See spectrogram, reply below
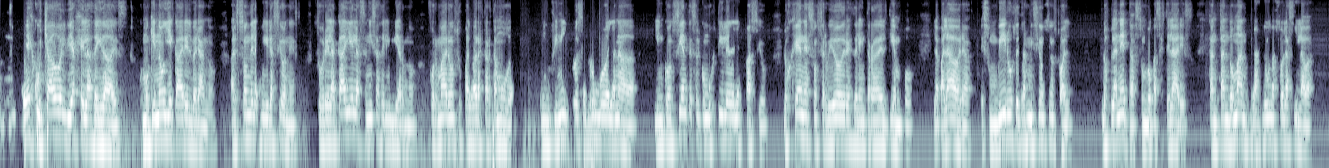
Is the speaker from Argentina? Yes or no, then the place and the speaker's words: no; Chile; También soy chileno, y este es un poema que refiere a algo que pasó en Chile.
